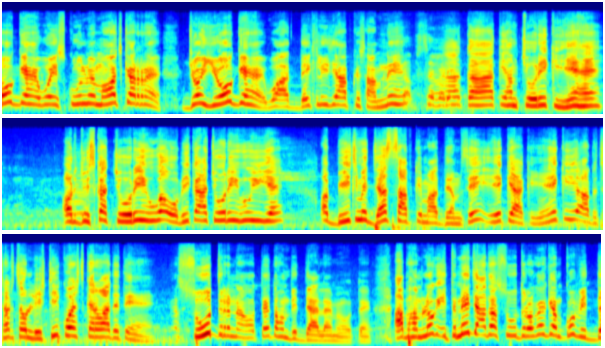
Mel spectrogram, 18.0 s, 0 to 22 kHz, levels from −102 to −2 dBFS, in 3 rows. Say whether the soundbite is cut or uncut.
cut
